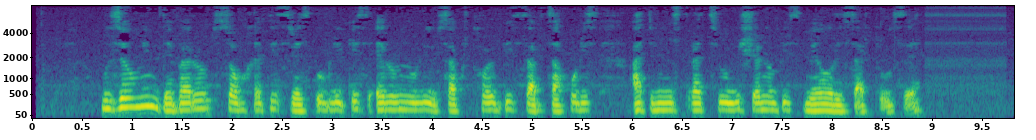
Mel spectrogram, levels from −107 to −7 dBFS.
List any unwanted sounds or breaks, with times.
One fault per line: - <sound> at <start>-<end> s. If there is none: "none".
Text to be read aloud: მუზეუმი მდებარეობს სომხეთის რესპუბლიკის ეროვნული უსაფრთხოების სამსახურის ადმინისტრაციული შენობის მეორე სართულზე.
none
